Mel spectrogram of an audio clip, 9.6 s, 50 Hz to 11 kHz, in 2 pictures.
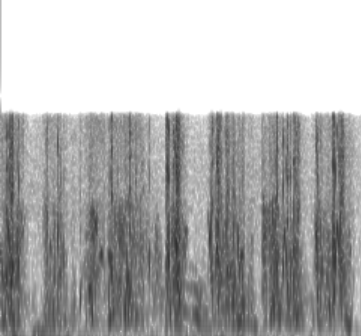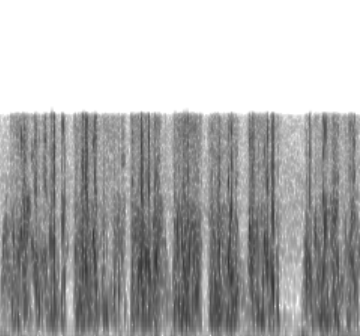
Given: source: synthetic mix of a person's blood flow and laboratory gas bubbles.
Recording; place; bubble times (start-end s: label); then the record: Doppler ultrasound of blood flow; subclavian vein
0.00-0.36 s: bubbles
0.56-2.05 s: bubbles
2.20-2.52 s: bubbles
2.75-3.39 s: bubbles
3.48-4.06 s: bubbles
4.13-4.72 s: bubbles
4.92-5.71 s: bubbles
5.78-6.50 s: bubbles
6.54-7.00 s: bubbles
7.08-7.50 s: bubbles
7.55-8.01 s: bubbles
8.07-8.55 s: bubbles
8.85-9.60 s: bubbles
From the record:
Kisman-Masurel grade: 444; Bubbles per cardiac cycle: continuous sound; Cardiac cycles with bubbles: 100%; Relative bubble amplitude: maximal (0.775 to 0.999); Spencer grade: 4 (maximum detectable bubble signal sounding continuously throughout systole and diastole of every cardiac period, and overriding the amplitude of the normal cardiac signals); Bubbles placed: anywhere in the cardiac cycle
